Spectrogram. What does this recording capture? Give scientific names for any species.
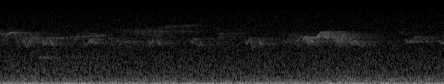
Contopus virens, Vireo olivaceus, Setophaga caerulescens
